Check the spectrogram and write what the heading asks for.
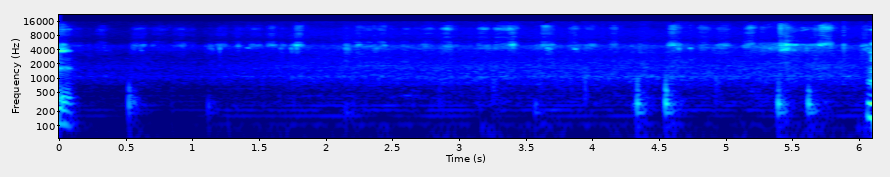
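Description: Marker writing on a whiteboard: faint scratchy strokes, with a few short, sharper squeaks of the tip, two pairs of them in the second half.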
